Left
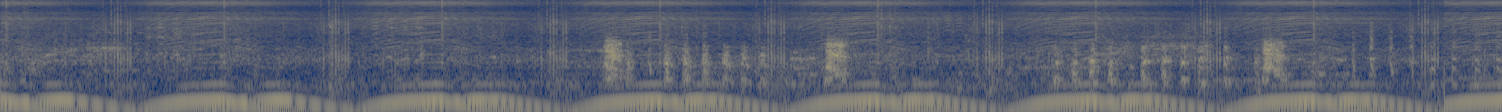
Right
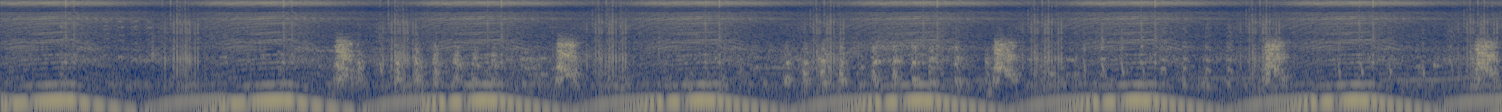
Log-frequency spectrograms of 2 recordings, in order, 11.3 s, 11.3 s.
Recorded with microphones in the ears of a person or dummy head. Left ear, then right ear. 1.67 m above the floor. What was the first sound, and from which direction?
Only background noise.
